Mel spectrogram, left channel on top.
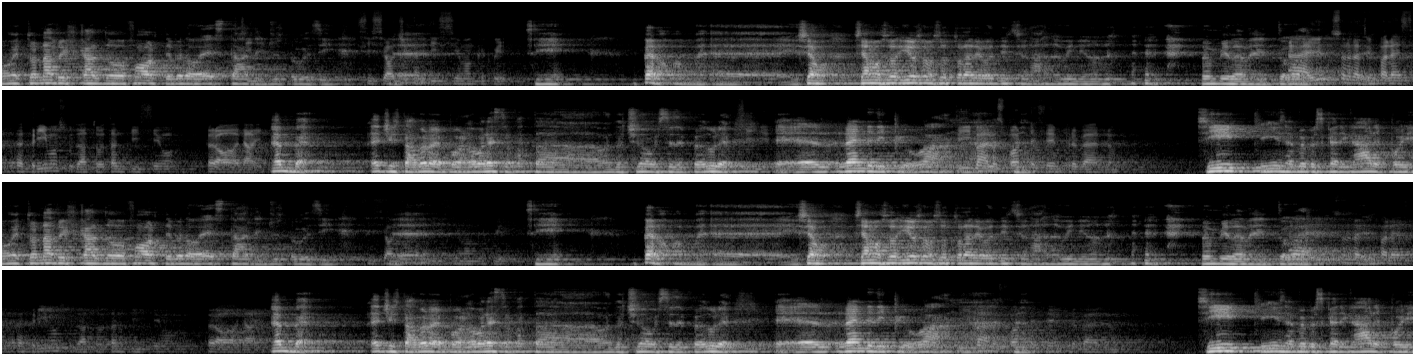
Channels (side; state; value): both; normal; correlation 0.91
